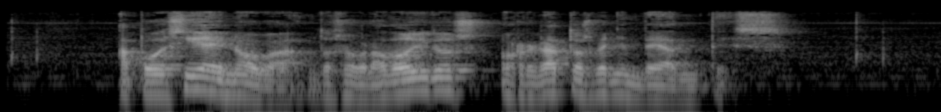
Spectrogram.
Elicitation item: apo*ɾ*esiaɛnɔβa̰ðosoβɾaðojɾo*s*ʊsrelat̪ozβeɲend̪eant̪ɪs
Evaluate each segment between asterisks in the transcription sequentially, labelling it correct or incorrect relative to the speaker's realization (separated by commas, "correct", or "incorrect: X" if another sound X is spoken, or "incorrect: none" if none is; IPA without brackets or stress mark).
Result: incorrect: none, correct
